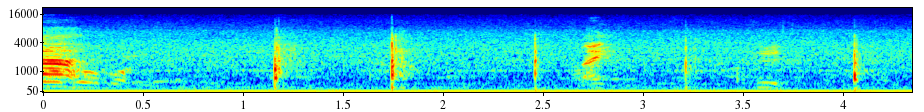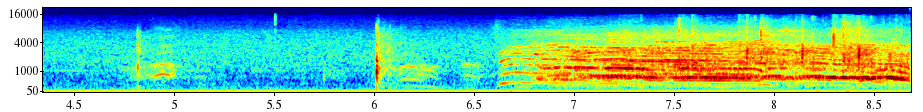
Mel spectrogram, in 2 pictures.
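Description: Beach tennis rackets striking the ball in a rally: about five sharp pops a second or two apart. Near the end, voices rise as the point finishes.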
